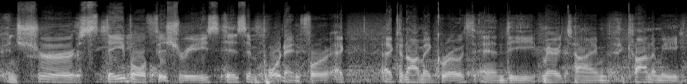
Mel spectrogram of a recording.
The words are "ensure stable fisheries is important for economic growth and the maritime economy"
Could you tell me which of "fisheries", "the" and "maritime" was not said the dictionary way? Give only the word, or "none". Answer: none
